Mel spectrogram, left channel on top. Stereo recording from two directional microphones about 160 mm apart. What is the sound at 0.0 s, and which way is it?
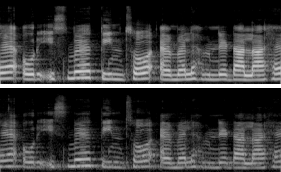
A woman's voice, 40° left (ahead or behind).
